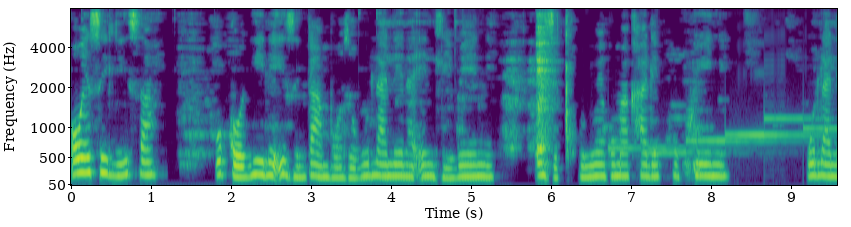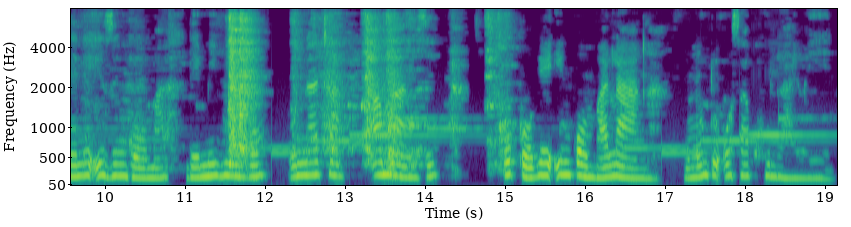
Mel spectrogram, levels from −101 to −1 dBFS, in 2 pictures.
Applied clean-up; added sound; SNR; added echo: none; Alarm; 17 dB; none.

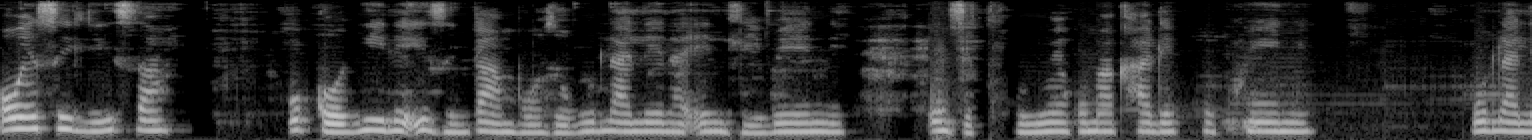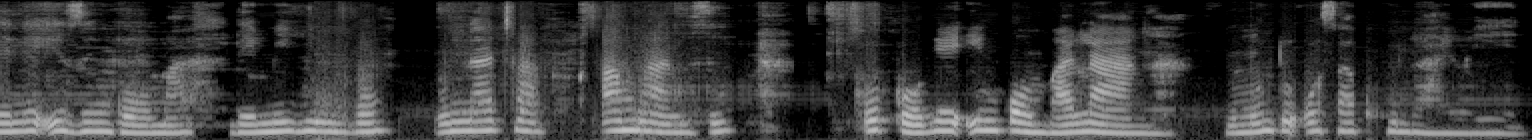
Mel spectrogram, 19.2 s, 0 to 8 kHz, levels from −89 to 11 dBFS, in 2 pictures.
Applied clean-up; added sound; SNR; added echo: neural separator model SepFormer DNS4.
